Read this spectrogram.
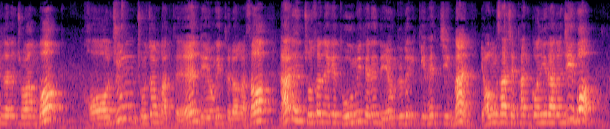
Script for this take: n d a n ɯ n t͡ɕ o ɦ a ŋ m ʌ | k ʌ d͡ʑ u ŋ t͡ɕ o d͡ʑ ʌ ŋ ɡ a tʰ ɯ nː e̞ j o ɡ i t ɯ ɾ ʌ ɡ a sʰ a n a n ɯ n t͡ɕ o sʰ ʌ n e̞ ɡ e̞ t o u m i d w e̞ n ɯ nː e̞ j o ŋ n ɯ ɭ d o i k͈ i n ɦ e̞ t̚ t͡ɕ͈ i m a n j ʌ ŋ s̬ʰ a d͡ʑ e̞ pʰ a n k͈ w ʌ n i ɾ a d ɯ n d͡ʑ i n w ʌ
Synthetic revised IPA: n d a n ɯ n t͡ɕ o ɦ a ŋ m ʌ | k ʌ d͡ʑ u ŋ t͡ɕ o d͡ʑ ʌ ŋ ɡ a tʰ ɯ nː e̞ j o ŋ i t ɯ ɾ ʌ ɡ a sʰ ʌ n a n ɯ n t͡ɕ o sʰ ʌ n e̞ ɡ e̞ t o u m i d w e̞ n ɯ nː e̞ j o ŋ d ɯ ɭ d o i k͈ i n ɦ e̞ t̚ t͡ɕ͈ i m a n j ʌ ŋ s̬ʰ a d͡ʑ e̞ pʰ a n k͈ w ʌ ɲ i ɾ a d ɯ n d͡ʑ i m w ʌ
